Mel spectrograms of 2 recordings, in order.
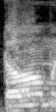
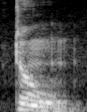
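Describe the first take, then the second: First: The vowel is short, like in 'tom'. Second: The vowel is long, like in 'too'. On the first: The speaker calls it wrong. "टॉम नहीं पढ़ रहा है" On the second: The speaker calls it right. "इसमें बी silent है"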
